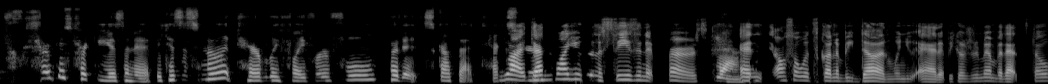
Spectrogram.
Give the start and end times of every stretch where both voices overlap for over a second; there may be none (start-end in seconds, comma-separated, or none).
none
